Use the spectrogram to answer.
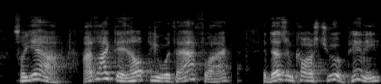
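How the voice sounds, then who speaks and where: A man's high-pitched voice with very wide pitch swings, over a quiet background. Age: 70s. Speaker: insurance sales agent. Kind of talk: motivational talk to sales team. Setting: group meeting. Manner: animated.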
